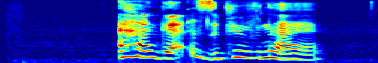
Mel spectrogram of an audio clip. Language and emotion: Russian, positive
